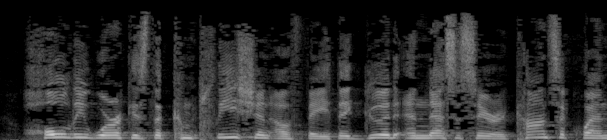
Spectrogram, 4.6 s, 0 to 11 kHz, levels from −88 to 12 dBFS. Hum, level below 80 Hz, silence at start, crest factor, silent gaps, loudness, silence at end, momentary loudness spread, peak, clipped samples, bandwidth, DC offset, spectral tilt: none; -56 dBFS; 0.2 s; 18 dB; none; -25 LUFS; 0 s; 8 LU; -8 dBFS; under 0.1%; 10.5 kHz; under 0.1%; -4.5 dB/octave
